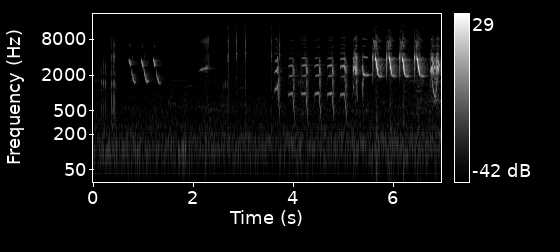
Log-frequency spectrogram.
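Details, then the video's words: Nias hill myna lure song: scattered clicks and short whistles open a quiet stretch, then a fast accelerating series of bright, downward-slurred notes grows louder and harsher toward the end. "suara Pancingan burung jalak Nias"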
